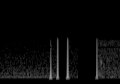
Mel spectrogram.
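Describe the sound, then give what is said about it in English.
Several short, sharp alert tones sound in quick succession over hissing, band-limited radio static, followed by a brief silence and one more burst as the static returns. “Disregard those tones.”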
